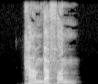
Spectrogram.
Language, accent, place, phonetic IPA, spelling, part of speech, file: German, Germany, Berlin, [ˌkaːm daˈfɔn], kam davon, verb, De-kam davon.ogg
- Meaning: first/third-person singular preterite of davonkommen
